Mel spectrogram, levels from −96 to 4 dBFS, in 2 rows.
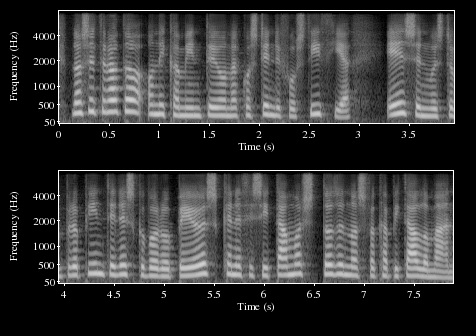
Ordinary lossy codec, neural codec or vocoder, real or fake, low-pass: none; codec, 16 kHz, 0.2 kbps, FocalCodec; fake; 7.2 kHz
